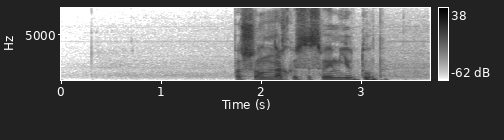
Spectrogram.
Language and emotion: Russian, angry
